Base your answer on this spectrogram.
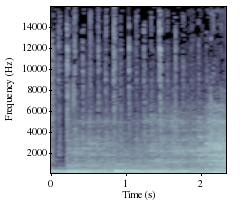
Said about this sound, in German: ist aber gar nicht das Klavier, sondern das Boot Monochord. auch schon der Einstieg, dieses, dieses Crescendo, mhm. das ist auch kein Piano gewesen, sondern es wurde Monochord.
